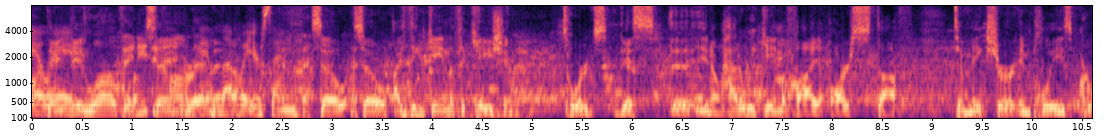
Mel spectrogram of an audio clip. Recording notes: LIVE from Las Vegas, at #HRTechConf.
